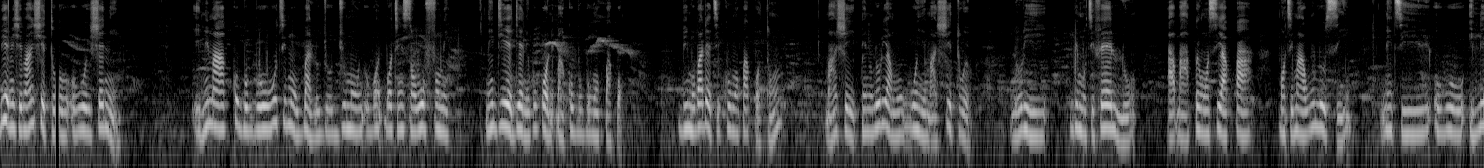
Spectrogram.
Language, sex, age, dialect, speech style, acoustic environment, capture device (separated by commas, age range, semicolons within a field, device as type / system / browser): Yoruba, female, 25-34, Nigeria - Lagos Yoruba, happy; relaxed, people talking; appliances, mobile / Linux / Chrome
